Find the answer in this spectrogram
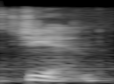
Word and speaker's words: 见: It's not Jen, it's Jian.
